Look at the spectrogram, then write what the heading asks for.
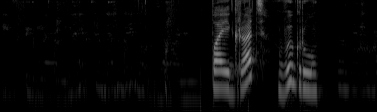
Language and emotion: Russian, positive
